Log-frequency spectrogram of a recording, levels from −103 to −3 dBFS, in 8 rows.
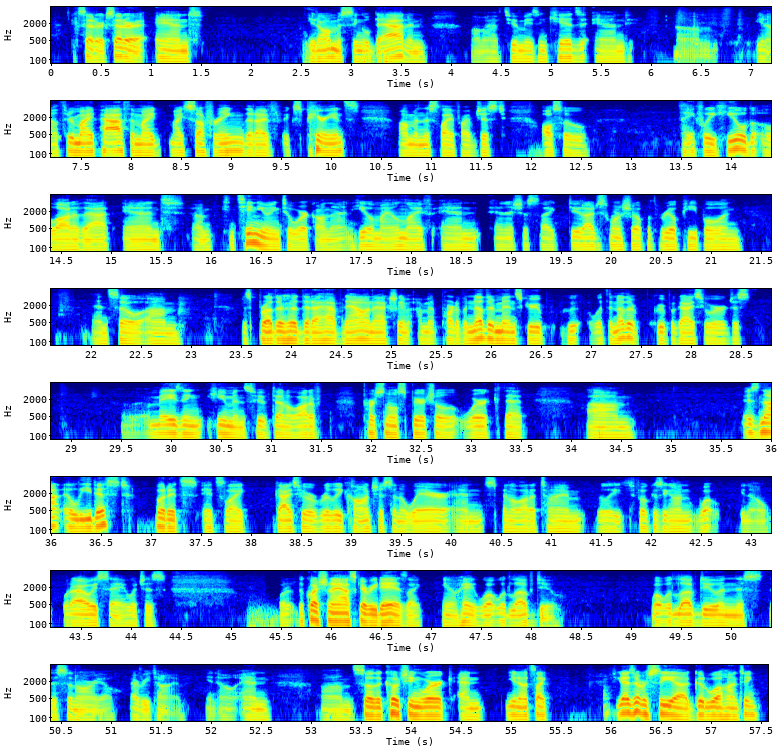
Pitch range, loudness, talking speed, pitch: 100-115 Hz, -35 LUFS, 200 wpm, 110 Hz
